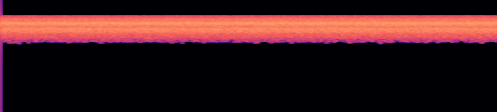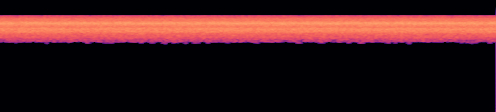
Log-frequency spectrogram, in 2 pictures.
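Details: Cicadas in hot midsummer heat fill the air with a loud, steady, high-pitched buzzing drone that never pauses.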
